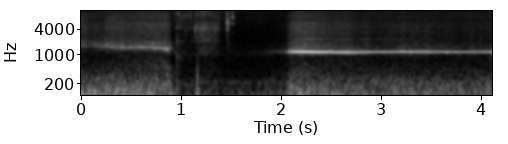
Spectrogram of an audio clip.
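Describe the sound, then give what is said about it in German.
A voice whistles a steady, mid-pitched tone imitating a ringing in the left ear that has lasted a week, holding it for about a second, pausing briefly, then sustaining it again more loudly for two seconds over low background rumble. “Nein, es ist ein Pfeifton halt.”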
